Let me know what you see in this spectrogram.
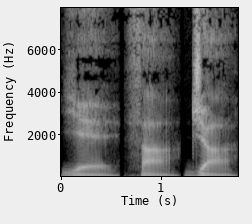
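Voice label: "yethaja", concatenated syllables; Affixing experiment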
